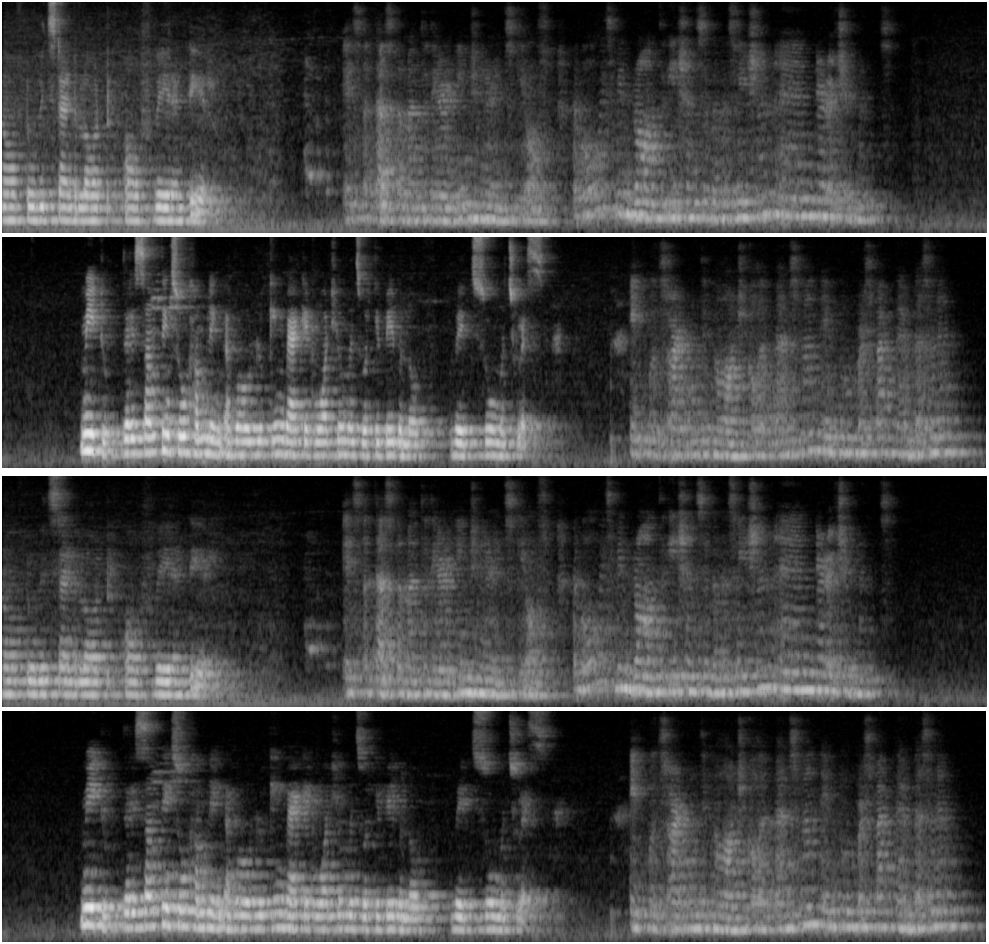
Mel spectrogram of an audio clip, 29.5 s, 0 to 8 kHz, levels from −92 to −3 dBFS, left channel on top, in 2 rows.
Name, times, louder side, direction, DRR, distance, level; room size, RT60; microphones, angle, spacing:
voice 1, 0.0-3.2 4.6-4.7 5.7-5.8 15.9-21.1 21.5-22.9, left 3 dB, 75° left, 7 dB, 0.6 m, -23 dB
voice 2, 5.1-13.3 24.2-29.0, right 2 dB, 10° right, -3 dB, 2.5 m, -34 dB
7.5 x 6.1 x 7.5 m, 1.3 s
head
